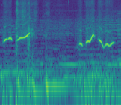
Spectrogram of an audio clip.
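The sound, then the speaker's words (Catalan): A person whistles an imitation of goldfinch song: short, bright chirping phrases that rise and warble, broken by a brief pause, over a steady low hum. “Ai, la cadernera.”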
